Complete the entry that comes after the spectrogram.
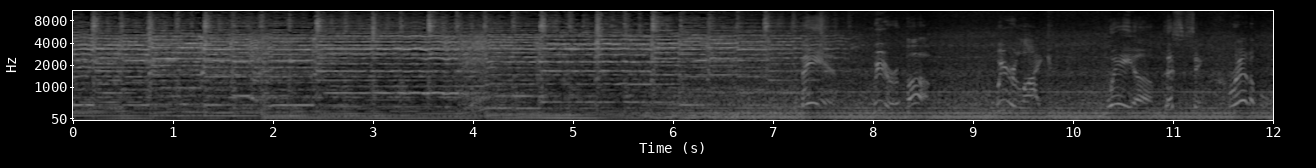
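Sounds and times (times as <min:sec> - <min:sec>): propeller plane engine drone: 0:00.0 - 0:12.0.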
